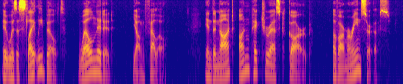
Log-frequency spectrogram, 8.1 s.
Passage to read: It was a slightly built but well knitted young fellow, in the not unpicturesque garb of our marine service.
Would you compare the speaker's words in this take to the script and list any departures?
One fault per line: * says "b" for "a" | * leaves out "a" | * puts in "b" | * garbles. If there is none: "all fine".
* leaves out "but"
